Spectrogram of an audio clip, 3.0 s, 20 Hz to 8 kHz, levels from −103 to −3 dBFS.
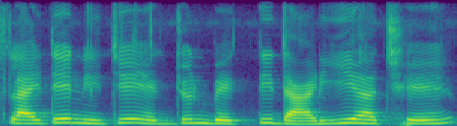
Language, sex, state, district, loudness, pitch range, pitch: Bengali, female, West Bengal, Alipurduar, -17 LUFS, 210-245 Hz, 220 Hz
